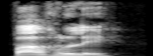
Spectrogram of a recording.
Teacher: we will not pronounce the R at the end. It's just going to sound like A at the end. parler, Not something like parler or something like that.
